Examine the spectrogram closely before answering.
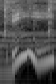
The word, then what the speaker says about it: the: the problem the number you hear thee before a vowel sound the owner the animal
